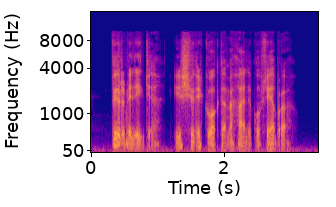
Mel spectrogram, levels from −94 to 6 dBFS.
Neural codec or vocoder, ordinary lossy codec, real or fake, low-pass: autoencoder, 22.05 kHz, a latent of 192 numbers a frame, VITS, trained on many speakers; MP3, 64 kbps; fake; 9.9 kHz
